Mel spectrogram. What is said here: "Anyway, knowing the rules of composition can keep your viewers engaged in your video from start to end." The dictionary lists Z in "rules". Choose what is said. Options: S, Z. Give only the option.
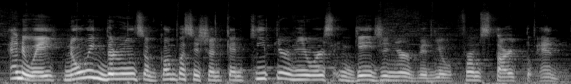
S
